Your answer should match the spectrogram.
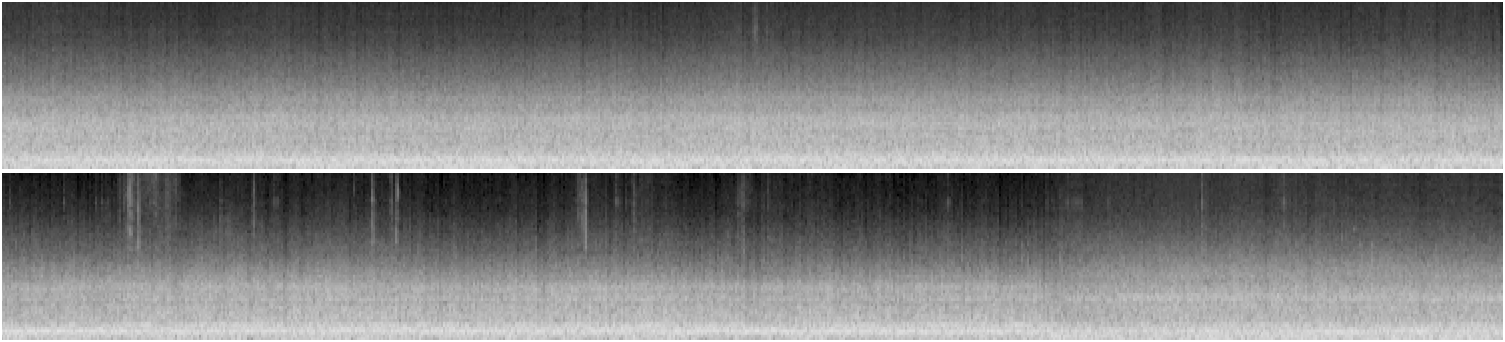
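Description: Steady road and engine noise of a car driving, heard inside the cabin: a constant low drone with tyre hiss. The higher part of the hiss drops away about halfway through.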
